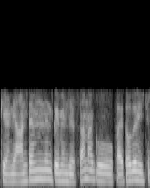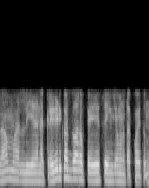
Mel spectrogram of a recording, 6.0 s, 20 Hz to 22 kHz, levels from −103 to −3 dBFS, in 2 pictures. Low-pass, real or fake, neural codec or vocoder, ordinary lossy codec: 3.6 kHz; fake; codec, 44.1 kHz, 7.8 kbps, DAC; none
